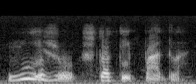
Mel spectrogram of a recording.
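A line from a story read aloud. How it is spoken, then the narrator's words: Affectionate beaver. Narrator (Russian): ласково сказал бобер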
